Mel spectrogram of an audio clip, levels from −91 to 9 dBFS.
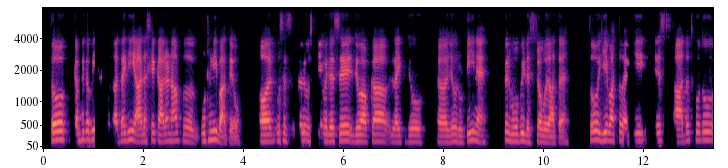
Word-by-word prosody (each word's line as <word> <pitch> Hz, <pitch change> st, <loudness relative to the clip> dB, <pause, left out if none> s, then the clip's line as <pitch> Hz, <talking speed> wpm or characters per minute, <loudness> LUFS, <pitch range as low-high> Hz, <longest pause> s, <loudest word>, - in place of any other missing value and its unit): तो 185 Hz, +2 st, +8 dB, 0.3 s
कभी-कभी 185 Hz, +4 st, 0 dB
हो 425 Hz, -, -25 dB
जाता 140 Hz, -, -1 dB
है 165 Hz, -, +4 dB
कि 190 Hz, +2 st, +1 dB
आलस 155 Hz, +2 st, -1 dB
के 170 Hz, 0 st, +1 dB
कारण 155 Hz, 0 st, +2 dB
आप 165 Hz, 0 st, -1 dB
अ, 145 Hz, -3 st, -4 dB
उठ 165 Hz, +2 st, -4 dB
नहीं 190 Hz, +1 st, +2 dB
पाते -, -, +3 dB
हो, 65 Hz, +1 st, -6 dB, 0.4 s
और 150 Hz, +1 st, +7 dB
उस 165 Hz, 0 st, -7 dB
उस 155 Hz, -, -9 dB
अ, 170 Hz, -1 st, -4 dB
उसकी 155 Hz, +1 st, -7 dB
वजह 150 Hz, 0 st, +2 dB
से 165 Hz, +1 st, +3 dB
जो 150 Hz, +1 st, +2 dB
आपका 145 Hz, +1 st, +4 dB, 0.3 s
लाइक 140 Hz, 0 st, -1 dB
जो 140 Hz, 0 st, -2 dB, 0.4 s
अ, 135 Hz, 0 st, +2 dB
जो 145 Hz, +3 st, -3 dB
रूटीन 160 Hz, +6 st, -3 dB
है, 135 Hz, -3 st, +3 dB, 0.4 s
फिर 180 Hz, -1 st, 0 dB
वो 155 Hz, 0 st, -2 dB
भी 165 Hz, 0 st, +2 dB
डिस्टर्ब 140 Hz, 0 st, -2 dB
हो 135 Hz, -, 0 dB
जाता 125 Hz, -, +1 dB
है। -, -, -10 dB, 0.5 s
तो 185 Hz, +1 st, +2 dB
ये 170 Hz, +1 st, +1 dB
बात 165 Hz, -1 st, +2 dB
तो 175 Hz, -, -2 dB
है 145 Hz, -, +3 dB
कि 165 Hz, 0 st, -5 dB, 0.4 s
इस 170 Hz, 0 st, -4 dB, 0.3 s
आदत 140 Hz, +5 st, +2 dB
को 175 Hz, -1 st, -3 dB
तो 180 Hz, +1 st, -2 dB
155 Hz, 210 wpm, -25 LUFS, 145-170 Hz, 0.5 s, तो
